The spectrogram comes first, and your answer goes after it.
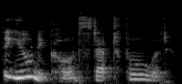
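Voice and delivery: usual speaking voice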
